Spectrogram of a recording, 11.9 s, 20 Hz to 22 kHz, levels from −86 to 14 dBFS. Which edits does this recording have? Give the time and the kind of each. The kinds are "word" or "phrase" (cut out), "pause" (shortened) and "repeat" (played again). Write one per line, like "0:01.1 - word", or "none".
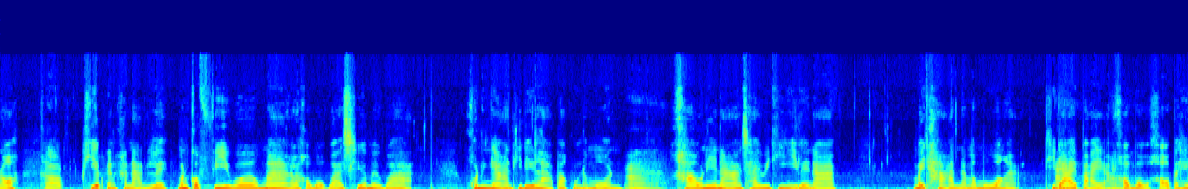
0:01.7 - pause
